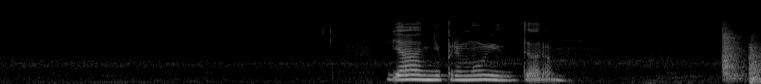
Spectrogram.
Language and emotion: Russian, sad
